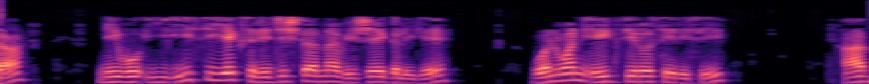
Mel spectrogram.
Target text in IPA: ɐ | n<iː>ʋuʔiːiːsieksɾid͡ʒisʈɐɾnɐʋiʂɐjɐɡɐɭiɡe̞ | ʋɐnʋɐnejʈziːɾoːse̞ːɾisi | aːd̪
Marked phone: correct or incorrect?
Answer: correct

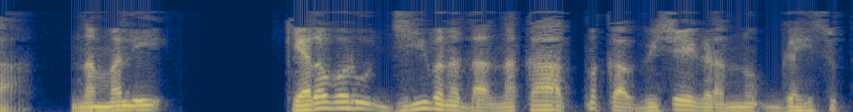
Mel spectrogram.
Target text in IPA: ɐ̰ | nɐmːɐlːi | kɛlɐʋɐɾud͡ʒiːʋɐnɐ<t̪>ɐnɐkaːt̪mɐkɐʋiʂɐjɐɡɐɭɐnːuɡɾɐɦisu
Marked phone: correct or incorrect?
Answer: incorrect: d̪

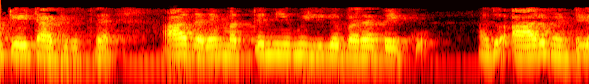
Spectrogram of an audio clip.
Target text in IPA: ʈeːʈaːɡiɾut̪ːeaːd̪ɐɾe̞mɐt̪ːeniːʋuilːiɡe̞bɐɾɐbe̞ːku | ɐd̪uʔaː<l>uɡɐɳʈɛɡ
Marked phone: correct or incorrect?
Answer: incorrect: ɾ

